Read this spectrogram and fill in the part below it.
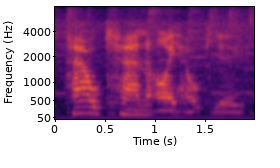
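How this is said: The stress falls on the word can. The speaker has given up on helping. "you put the emphasis on can"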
